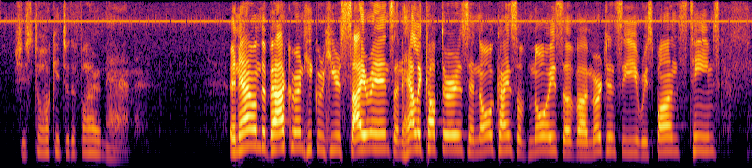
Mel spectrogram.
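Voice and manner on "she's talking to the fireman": hushed, very quiet, barely-there whisper. Telling a story about a phone call, imitating a whisper. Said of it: "the voice in a whisper said".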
